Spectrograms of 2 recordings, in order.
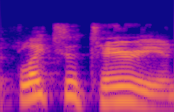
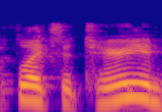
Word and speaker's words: Flexitarian: And then the Flexitarian, I mean, that's my favorite. It rhymes with vegetarian and it basically is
